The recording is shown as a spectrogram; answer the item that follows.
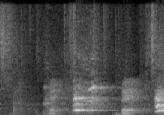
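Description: Black Labrador barking, loudest about a second in, with a second bark shortly after.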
